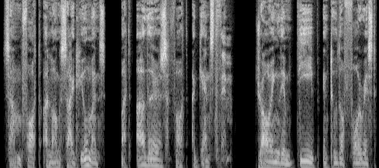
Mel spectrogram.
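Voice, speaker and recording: Low, husky, ominous legend teller. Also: male voice, no echo, clean studio sound, heavily acted. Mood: ominous warning. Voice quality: husky, gravelly. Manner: slow, ominous, deliberate, reverent. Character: grave, mysterious male teller of demon legends. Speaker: storyteller character in a samurai video game. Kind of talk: dramatic in-game storytelling.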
